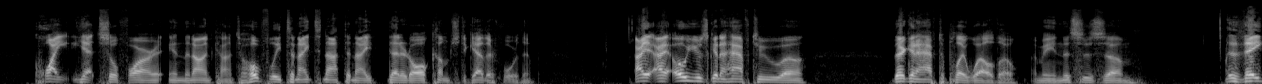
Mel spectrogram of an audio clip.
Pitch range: 100-125 Hz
